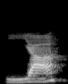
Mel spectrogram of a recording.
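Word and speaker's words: ja: no so yes is yah and please note that pronounced with a y sound is spelled with a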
